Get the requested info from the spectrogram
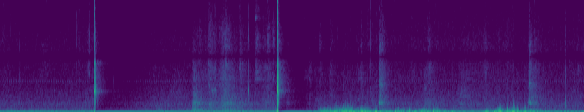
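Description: Two sharp clicks about three seconds apart: flakes popping off the edge of an Alibates flint preform under a copper-tipped pressure flaker. A loud, irregular low rumble follows over the last three seconds.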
